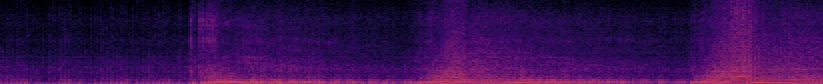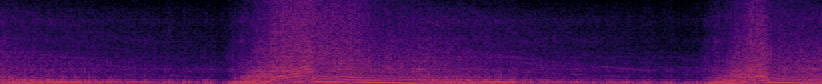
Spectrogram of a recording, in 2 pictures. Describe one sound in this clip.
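A motorcycle engine revs sharply several times and drops back.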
